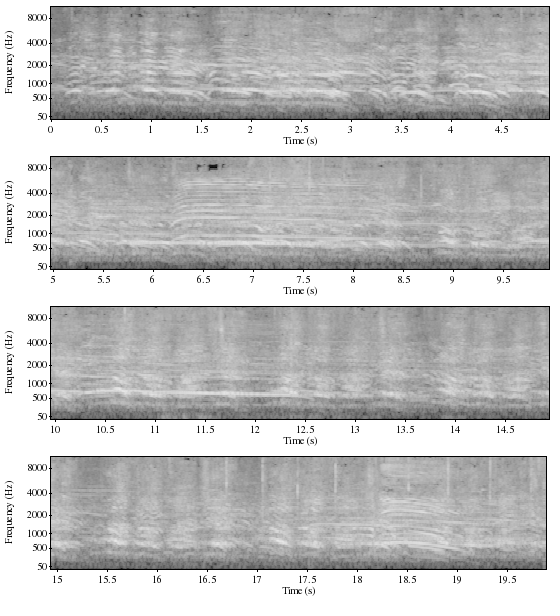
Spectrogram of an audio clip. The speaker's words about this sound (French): La fumée monte. On jette des pierres sur le feu. On jette des objets. On lève le poing, on crie.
